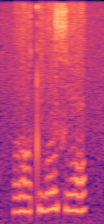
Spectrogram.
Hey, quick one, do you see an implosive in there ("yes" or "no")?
no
